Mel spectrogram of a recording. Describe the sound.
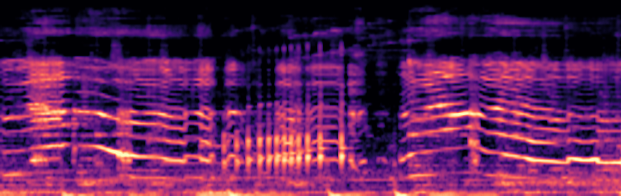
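A young child cries during a family road trip on arrival in Quảng Ngãi, with loud, high, sustained wails that break into a stuttering run of sobs midway before rising into long cries again.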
